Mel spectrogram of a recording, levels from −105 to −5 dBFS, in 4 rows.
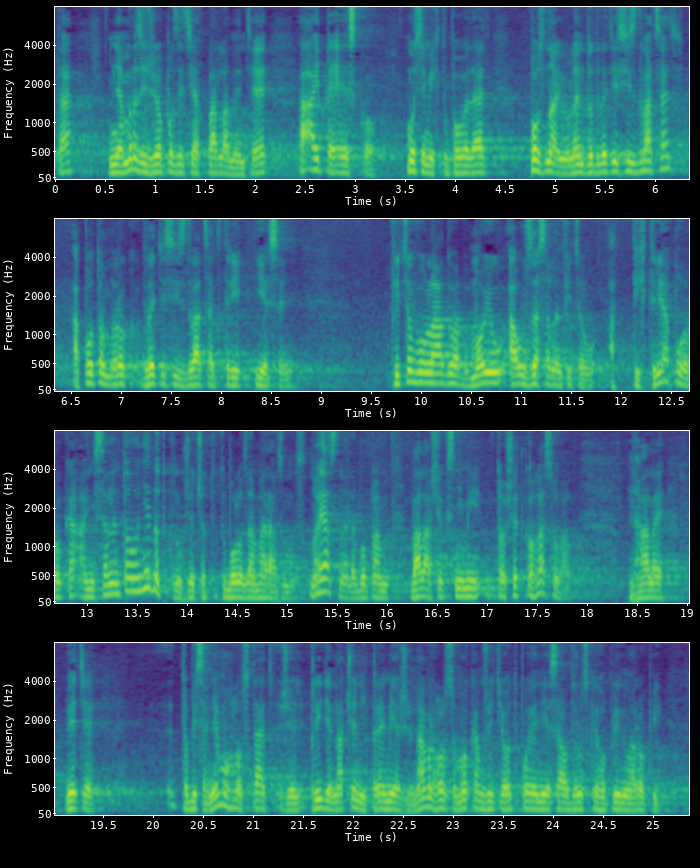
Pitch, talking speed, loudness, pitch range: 135 Hz, 190 wpm, -23 LUFS, 125-155 Hz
